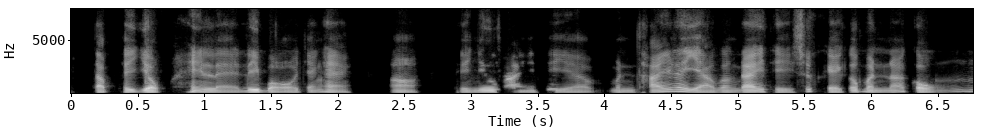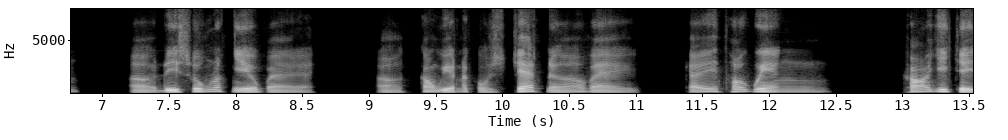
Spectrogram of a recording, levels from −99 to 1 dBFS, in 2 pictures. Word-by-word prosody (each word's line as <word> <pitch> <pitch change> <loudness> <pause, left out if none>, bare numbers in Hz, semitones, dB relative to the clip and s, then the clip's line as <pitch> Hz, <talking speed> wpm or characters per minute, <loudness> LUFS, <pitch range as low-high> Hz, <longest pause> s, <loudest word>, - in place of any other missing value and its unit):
tập - - -1
thể 120 - +3
dục 120 -1 +5
hay 125 -2 -3
là 100 -5 -3
đi 110 +4 +6
bộ 95 -4 -2
chẳng 105 +3 -8
hạn, 95 -7 -3 0.3
ờ, 100 -3 -5 0.3
thì 105 - -5
như 120 +4 +2
vậy 95 +2 -6
thì, 100 -1 -7
ờ, 95 -1 -9
mình 100 -1 -8
thấy 125 +9 -1
là 180 - +1
dạo 100 - 0
gần 105 0 -7
đây 115 +1 +4
thì 100 -3 -6
sức 165 +11 -8
khỏe 95 -1 -1
của 130 +5 -3
mình 125 -7 -2
nó 115 +5 -4
cũng, 140 - -4 0.4
ờ, 110 0 -3
đi 120 +1 +7
xuống 145 +5 +3
rất 185 -1 -1
nhiều 110 -5 +4
và, 100 -2 -5 0.5
ờ, 100 -2 -7
công 135 +1 0
việc 115 0 +5
nó 150 - -3
cũng 115 -5 -5
stress 150 +8 +5
nữa 110 +3 -3
và 115 -4 0 0.5
cái 140 +4 +1
thói 160 +1 0
quen 135 -5 +2 0.6
khó 145 +1 +4
duy 175 -1 +6
trì 125 -8 +6
115 Hz, 215 wpm, -24 LUFS, 105-135 Hz, 0.6 s, đi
